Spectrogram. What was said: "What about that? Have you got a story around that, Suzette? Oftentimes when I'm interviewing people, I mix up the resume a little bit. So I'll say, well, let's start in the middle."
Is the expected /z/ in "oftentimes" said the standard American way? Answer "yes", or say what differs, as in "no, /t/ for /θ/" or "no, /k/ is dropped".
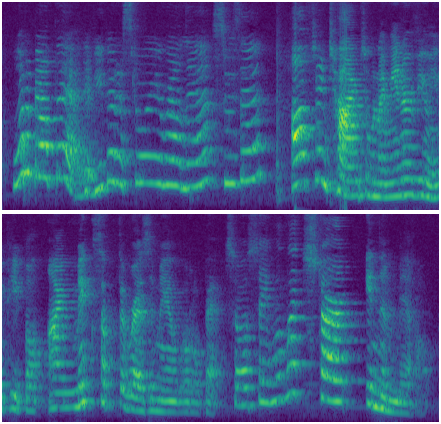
yes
